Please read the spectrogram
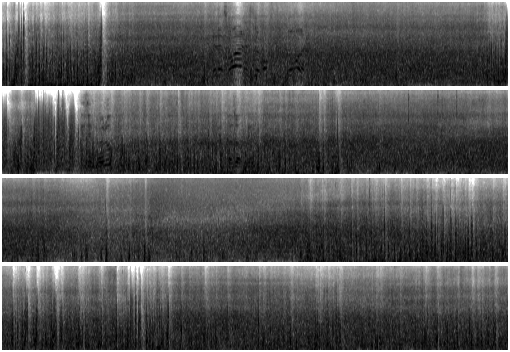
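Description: Strong wind buffeting the microphone, with surf breaking on the shore beneath it, steady throughout apart from a brief lull about halfway.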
